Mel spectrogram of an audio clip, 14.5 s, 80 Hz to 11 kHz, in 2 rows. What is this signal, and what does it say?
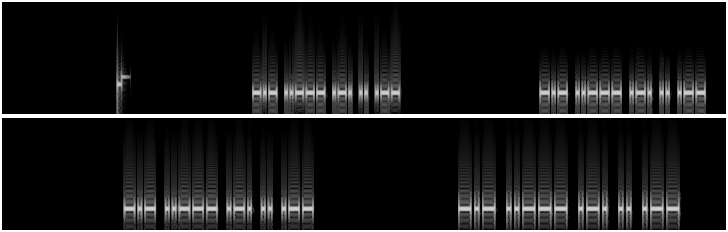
Morse code, heard as a keyed tone, about 37 wpm, 700 Hz. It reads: K2RIW K2RIW K2RIW K2RIW
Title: Speed Racing - USA Call Signs 30wpm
